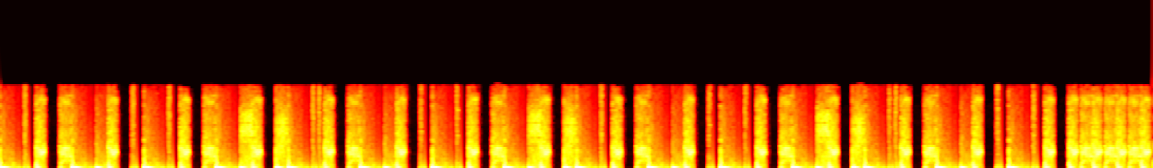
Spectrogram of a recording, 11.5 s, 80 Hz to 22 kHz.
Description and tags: Atari ST Beat 09
Beats recorded from the Atari ST
Atari, Beats, Chiptune, Drum, Electronic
